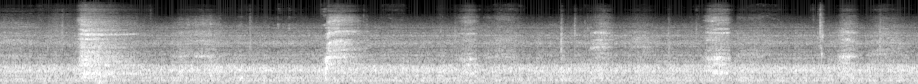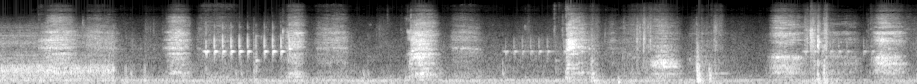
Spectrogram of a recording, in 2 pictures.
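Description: A man breathing hard, with sharp forceful exhales, as he lifts a dumbbell. A steady low rush underneath cuts off about ten seconds in. After that a phone rings twice in short runs of rapid pulsing.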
